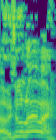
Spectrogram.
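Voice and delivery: very fast, rapid-fire, rattled off in one rush. Showing how a line was said too fast to recognize: very fast speech. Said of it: "nói nhanh nè".

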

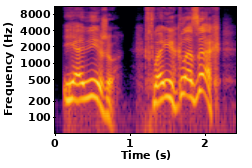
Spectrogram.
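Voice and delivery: very high, shrill, piercing squeal. A man facing a boy who aims a bow at him, shrieking. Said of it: "взвизгнул он".

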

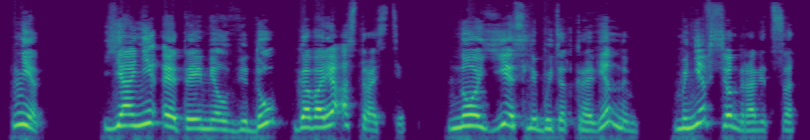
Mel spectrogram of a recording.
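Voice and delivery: low, teasing, derisive, mocking tone. Rian answers the narrator bursting into the director's office: mocking. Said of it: "чтобы услышать насмешливое".

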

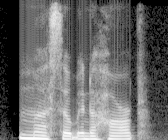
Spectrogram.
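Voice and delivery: ordinary delivery, nothing marked

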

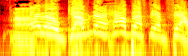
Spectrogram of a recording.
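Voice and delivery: loud, slow booming voice drifting into a Cockney accent. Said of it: "You had every word of that just fine until you got to Falcons".

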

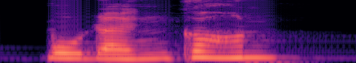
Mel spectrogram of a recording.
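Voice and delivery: quavering, trembling, shaken voice, pitched high. Lan, holding her cheek after her father hits her, asks him, trembling voice. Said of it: "giọng run run hỏi ông ta".

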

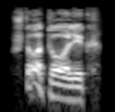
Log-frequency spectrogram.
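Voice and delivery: grumbling voice. Archie answers the narrator's question about Tolik, grumbled. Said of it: "буркнул Арчи".

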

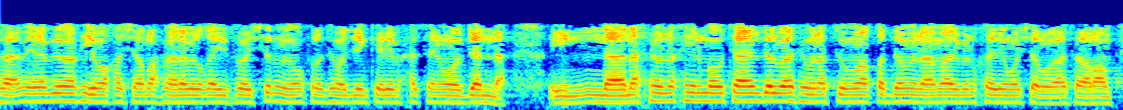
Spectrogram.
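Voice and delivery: plain

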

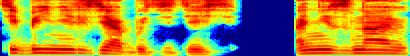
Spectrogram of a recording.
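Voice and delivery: ordinary delivery, nothing marked

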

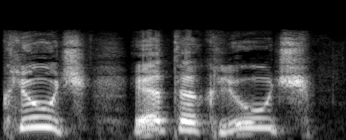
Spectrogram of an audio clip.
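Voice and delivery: high-pitched joyful exclamation. She suddenly brightens, looks at the monk and cries out, joyful exclamation. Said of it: "радостно посмотрела на монаха и воскликнула".

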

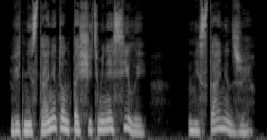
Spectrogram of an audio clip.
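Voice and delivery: ordinary delivery

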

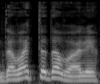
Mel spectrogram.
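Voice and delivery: ordinary delivery, nothing marked

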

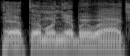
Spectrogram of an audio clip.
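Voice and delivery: smirking, with an audible smirk. Narrating a man answering a woman who just called him a bastard, smirking. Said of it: "ухмыльнулся он".

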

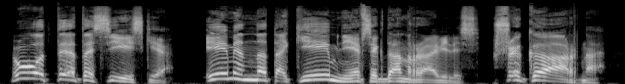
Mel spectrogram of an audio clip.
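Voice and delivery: smug, self-satisfied, relishing sing-song tone. Narrator reads a captor speaking over a captive girl; smug voice. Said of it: "услышала самодовольный голос рубоядца".

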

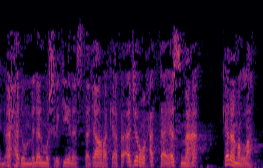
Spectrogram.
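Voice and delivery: ordinary talk, nothing marked

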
